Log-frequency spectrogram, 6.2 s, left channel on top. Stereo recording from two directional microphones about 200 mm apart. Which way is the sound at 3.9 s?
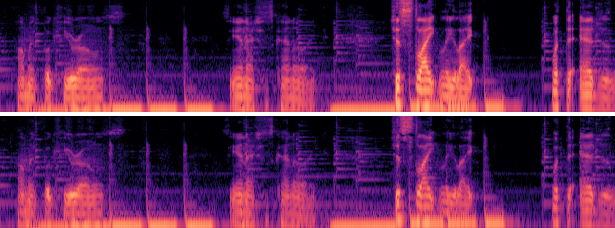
45° left (ahead or behind).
